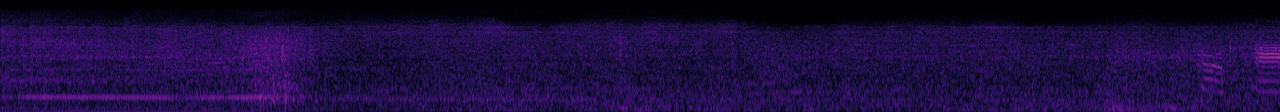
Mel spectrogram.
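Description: Sugar mill cane-handling machinery running: a steady whine over a low hum, which fades out about a second and a half in, then a steady mechanical noise.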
